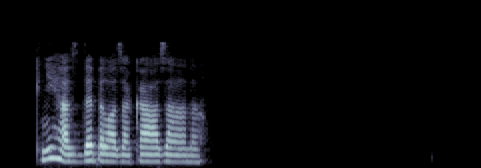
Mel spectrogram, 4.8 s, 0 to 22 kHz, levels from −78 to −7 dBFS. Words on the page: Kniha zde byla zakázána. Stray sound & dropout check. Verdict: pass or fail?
pass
